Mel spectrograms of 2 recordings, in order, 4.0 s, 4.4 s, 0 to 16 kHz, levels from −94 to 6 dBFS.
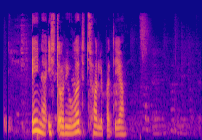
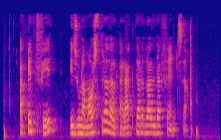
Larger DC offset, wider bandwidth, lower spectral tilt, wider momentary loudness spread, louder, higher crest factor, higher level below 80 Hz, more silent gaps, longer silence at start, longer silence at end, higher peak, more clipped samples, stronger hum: neither; about the same, 11.5 kHz vs 11.5 kHz; about the same, -4.5 dB/octave vs -4 dB/octave; about the same, 9 LU vs 10 LU; first, -20 LUFS vs -26 LUFS; about the same, 22 dB vs 22 dB; about the same, -62 dBFS vs -66 dBFS; neither; about the same, 0.05 s vs 0.05 s; first, 1.15 s vs 0.45 s; about the same, -2 dBFS vs -4 dBFS; neither; neither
